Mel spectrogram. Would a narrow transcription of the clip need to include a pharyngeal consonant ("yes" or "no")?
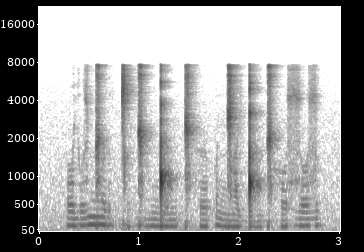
no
